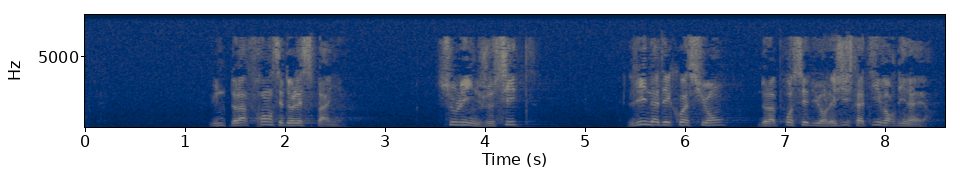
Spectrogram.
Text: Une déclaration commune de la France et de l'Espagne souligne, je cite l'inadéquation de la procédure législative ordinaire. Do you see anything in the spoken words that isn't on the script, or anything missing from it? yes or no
yes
